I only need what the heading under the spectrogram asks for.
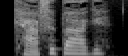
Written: kaffebakke

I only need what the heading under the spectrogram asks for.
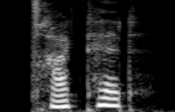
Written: tragthat

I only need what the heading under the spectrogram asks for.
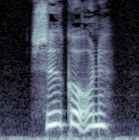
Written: sydgående

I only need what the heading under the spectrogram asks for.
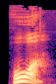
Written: ror

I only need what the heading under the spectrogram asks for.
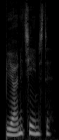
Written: bjørnetjeneste

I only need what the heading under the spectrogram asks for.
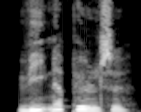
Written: wienerpølse

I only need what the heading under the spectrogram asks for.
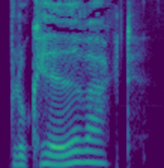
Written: blokadevagt

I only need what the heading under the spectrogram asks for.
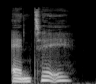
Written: antage

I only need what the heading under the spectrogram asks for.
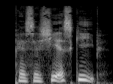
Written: passagerskib

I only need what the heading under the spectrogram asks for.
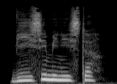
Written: viceminister

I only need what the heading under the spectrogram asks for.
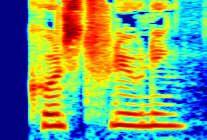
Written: kunstflyvning

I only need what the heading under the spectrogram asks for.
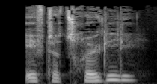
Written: eftertrykkelig

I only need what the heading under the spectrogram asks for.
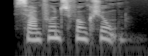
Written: samfundsfunktion

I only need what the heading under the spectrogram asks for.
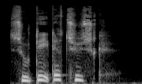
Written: sudetertysk

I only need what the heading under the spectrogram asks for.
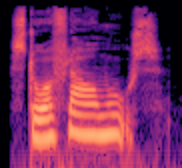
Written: storflagermus

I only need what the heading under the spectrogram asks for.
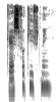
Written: gasforgiftning

